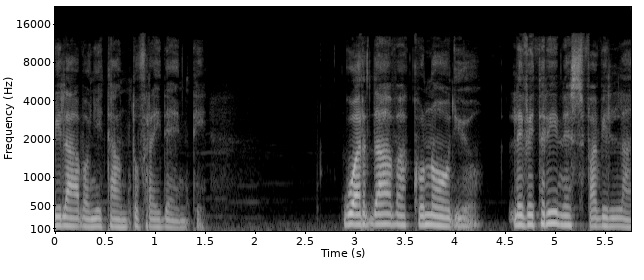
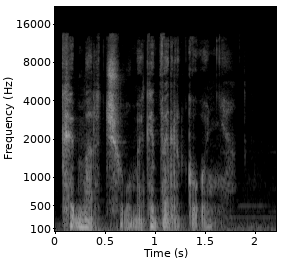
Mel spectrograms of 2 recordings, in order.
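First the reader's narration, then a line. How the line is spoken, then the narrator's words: Furious, not very quiet. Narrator (Italian): continuava a ripetere furibondo, nemmeno tanto sottovoce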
